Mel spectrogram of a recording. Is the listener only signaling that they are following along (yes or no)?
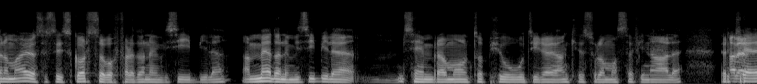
yes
